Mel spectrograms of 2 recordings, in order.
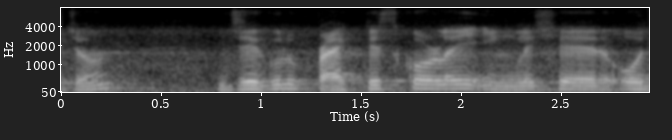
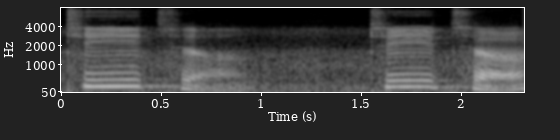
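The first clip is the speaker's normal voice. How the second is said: high, drawn-out "টি", weak falling "চার" in "teacher"; stress on first syllable; 7 semitones higher, much slower than usual. Shown as a demonstration. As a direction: lean on the first half of "teacher". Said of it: "উইক উচ্চারণ করব এবং এখানে strong". ("টিচার"-এ "টি" উঁচু ও জোরালো, "চার" হালকা)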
